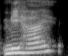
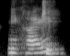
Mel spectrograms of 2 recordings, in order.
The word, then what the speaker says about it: Mihaly: Yeah, Mihai. Mihai. Csikszentmihalyi. Csikszentmihalyi. Mihai, yes. Yes, Thank you. it's very difficult to pronounce it L-Y because it's a one sound.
